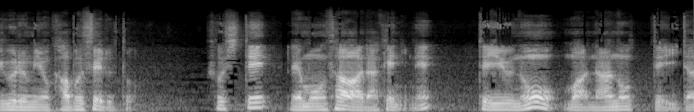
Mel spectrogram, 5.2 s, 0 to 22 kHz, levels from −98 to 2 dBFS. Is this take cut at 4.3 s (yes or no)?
no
